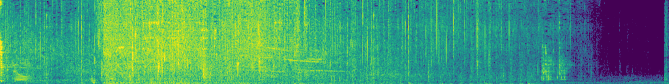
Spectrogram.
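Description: A loud explosion roars and rumbles, then slowly fades.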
